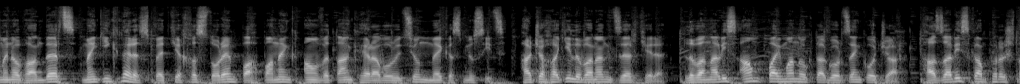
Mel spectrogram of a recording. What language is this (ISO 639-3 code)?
tur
